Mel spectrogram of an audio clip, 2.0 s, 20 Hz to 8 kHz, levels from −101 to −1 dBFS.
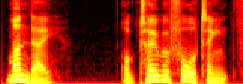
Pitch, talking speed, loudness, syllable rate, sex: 135 Hz, 90 wpm, -19 LUFS, 5.0 syllables/s, male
